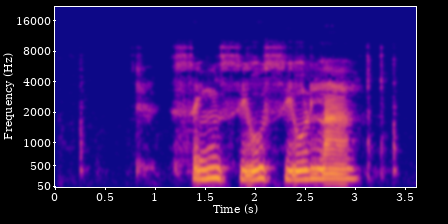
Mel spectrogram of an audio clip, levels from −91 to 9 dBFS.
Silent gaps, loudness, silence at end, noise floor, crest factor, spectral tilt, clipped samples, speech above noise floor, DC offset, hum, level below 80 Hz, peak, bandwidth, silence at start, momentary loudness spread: none; -18 LUFS; 0.6 s; -74 dBFS; 16 dB; -5.5 dB/octave; under 0.1%; 57 dB; under 0.1%; none; -72 dBFS; -4 dBFS; 9.4 kHz; 1.35 s; 9 LU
